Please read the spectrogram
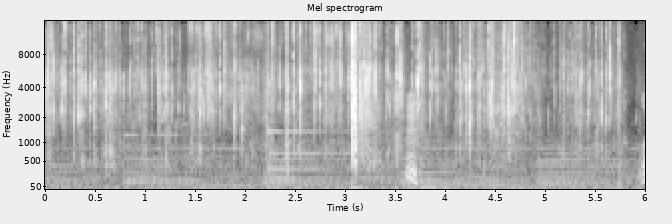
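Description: A candy bar's wrapper crinkles and crackles as it is torn open by hand, with a sharp crack about three seconds in, over soft background music with sustained tones.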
